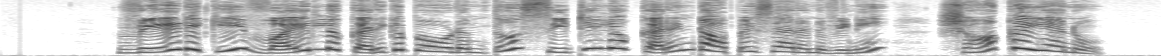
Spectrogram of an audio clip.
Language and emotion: Telugu, surprised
